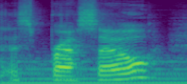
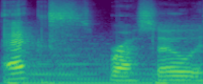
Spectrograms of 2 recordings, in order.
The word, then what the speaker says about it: espresso: Another great song to listen to is, of course, Sabrina Carpenter's Espresso. Pronounced with an ES, not an EX. It's not espresso, it's espresso. Thank you. I think Italy. That's an Italian word.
